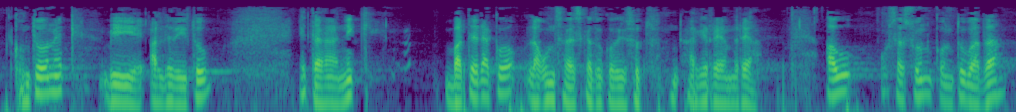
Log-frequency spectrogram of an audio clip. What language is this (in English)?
Basque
